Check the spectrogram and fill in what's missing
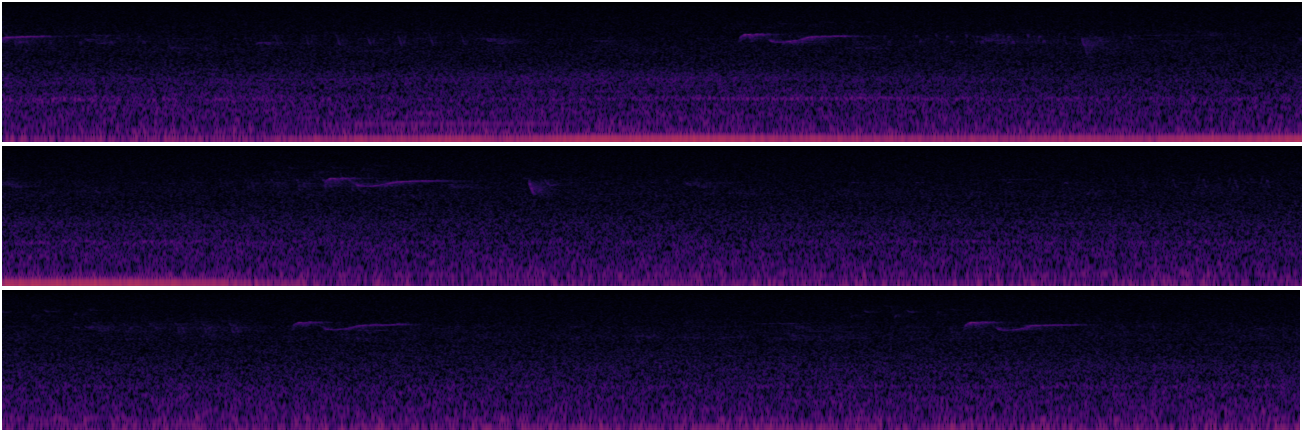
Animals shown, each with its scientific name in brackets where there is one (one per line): Blue-headed Vireo (Vireo solitarius)
Blackburnian Warbler (Setophaga fusca)
Ovenbird (Seiurus aurocapilla)
Eastern Wood-Pewee (Contopus virens)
